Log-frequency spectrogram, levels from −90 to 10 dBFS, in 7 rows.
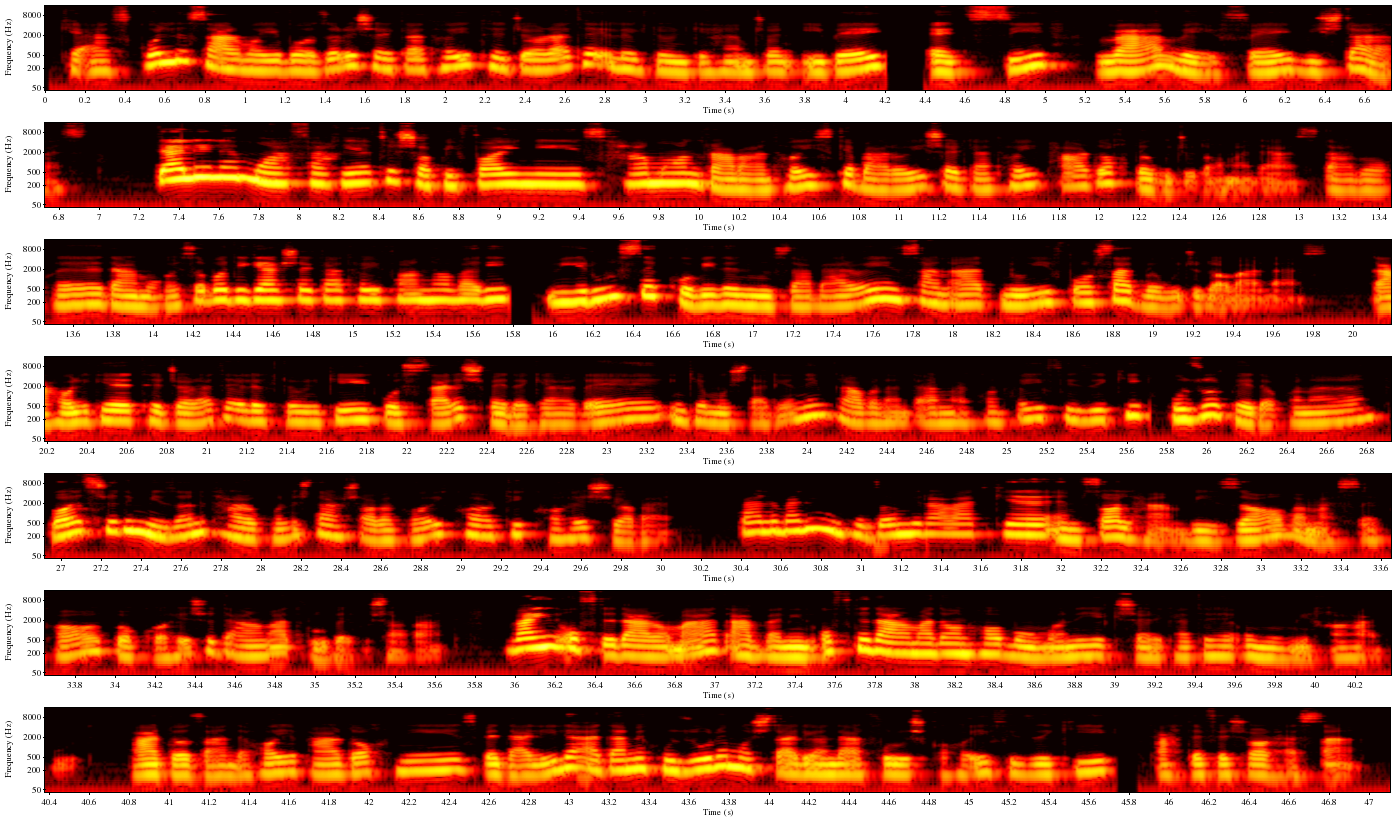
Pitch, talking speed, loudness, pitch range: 175 Hz, 160 wpm, -22 LUFS, 150-225 Hz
